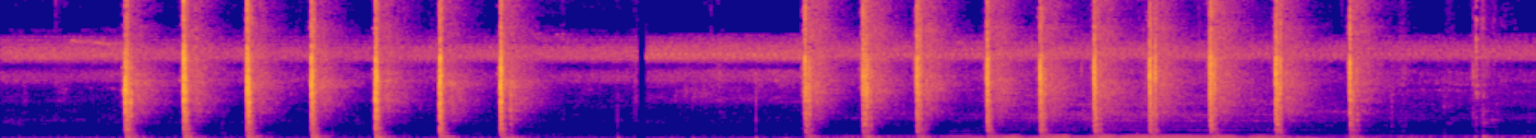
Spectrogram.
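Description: Machete blade chopping down on split bamboo strips in quick sharp strokes: seven strokes, a short pause, then about eleven more, a little faster. Insects shrill steadily in the background.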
